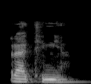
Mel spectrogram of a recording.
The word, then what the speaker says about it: अराइथीमिया: Spelling आप लिख सकते हैं ARRHYTHMIA, अराइथीमिया।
